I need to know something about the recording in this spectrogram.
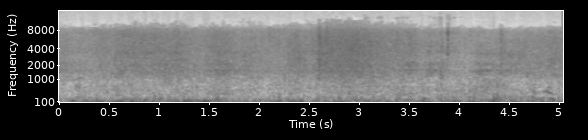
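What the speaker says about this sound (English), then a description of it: "Sea looks a little bit choppy." Steady wind buffets the microphone over the broad, continuous wash of choppy sea at Palmanova, Mallorca, with no voices.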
